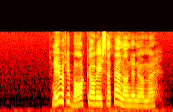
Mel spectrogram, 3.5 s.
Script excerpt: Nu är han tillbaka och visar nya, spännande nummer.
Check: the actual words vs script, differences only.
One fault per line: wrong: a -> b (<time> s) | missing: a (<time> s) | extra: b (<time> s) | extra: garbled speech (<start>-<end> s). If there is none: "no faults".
missing: han (1.3 s)
missing: nya (2.2 s)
